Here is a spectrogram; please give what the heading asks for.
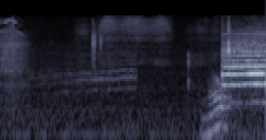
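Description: A DJ air raid siren sample: after some quiet scraping and faint tones, a loud harmonic wail sweeps sharply upward and holds at a high, piercing pitch. No one speaks.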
